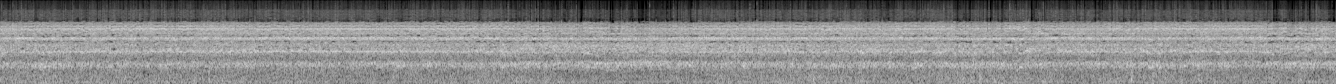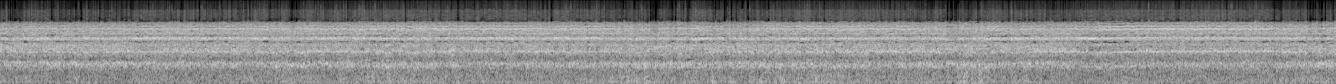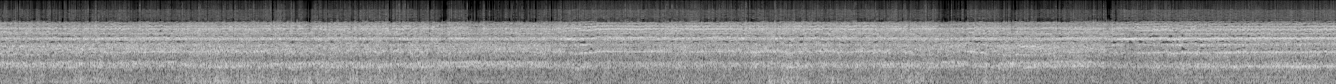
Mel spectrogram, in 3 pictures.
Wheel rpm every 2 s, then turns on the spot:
230, 230, 230, 230, 230, 230, 230, 230, 230, 230, 230, 230, 230, 230, 230, 230, 230, 230, 220, 210.
none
